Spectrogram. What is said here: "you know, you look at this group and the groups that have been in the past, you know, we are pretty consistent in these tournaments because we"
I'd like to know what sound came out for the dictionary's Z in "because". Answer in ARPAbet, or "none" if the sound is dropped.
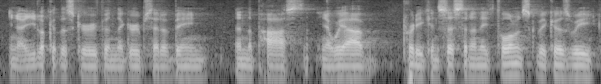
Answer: Z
